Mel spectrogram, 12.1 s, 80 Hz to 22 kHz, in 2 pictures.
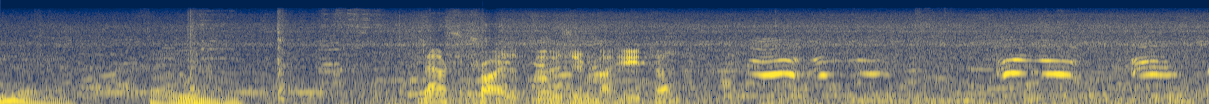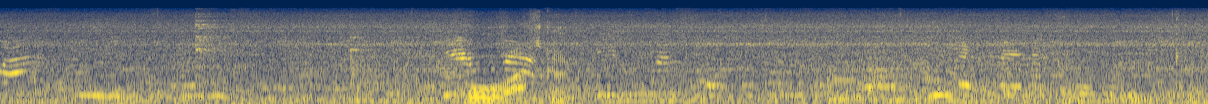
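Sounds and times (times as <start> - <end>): murmur of diners' voices: 0.0 - 12.0.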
